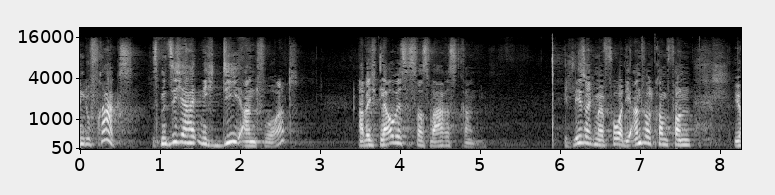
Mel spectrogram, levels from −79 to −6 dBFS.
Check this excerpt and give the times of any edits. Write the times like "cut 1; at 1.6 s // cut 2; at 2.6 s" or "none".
cut 1; at 0.9 s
